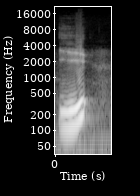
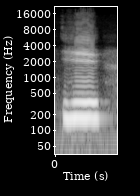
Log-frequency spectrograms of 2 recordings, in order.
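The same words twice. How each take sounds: First: The pitch rises from middle to high. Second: The pitch stays high and level. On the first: "which is a rising tone" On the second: "a higher level tone"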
